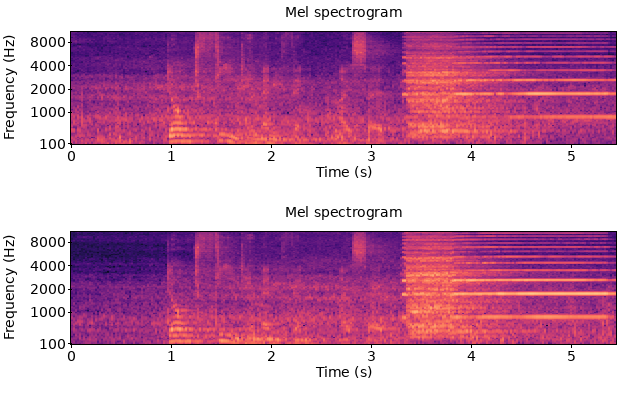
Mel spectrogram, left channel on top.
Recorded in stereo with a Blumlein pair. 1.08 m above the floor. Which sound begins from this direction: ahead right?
A violin, at 3.3 s.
